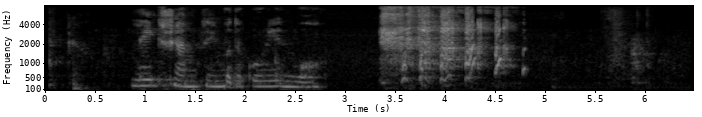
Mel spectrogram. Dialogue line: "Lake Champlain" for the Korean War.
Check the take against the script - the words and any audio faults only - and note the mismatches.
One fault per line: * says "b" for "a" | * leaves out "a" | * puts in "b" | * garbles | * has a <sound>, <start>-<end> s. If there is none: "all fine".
* has a laugh, 3.4-4.9 s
